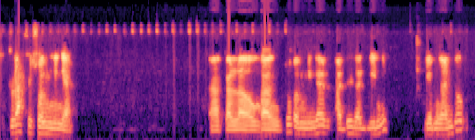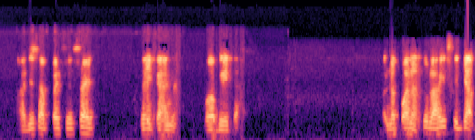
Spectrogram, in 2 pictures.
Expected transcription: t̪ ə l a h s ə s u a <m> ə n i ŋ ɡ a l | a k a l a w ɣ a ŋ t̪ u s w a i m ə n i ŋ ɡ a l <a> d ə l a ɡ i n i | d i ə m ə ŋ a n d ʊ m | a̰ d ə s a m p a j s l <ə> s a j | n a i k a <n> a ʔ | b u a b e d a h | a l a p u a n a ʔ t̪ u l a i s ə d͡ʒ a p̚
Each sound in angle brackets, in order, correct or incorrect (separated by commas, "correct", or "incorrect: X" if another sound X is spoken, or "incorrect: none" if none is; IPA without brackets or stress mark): correct, correct, correct, correct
